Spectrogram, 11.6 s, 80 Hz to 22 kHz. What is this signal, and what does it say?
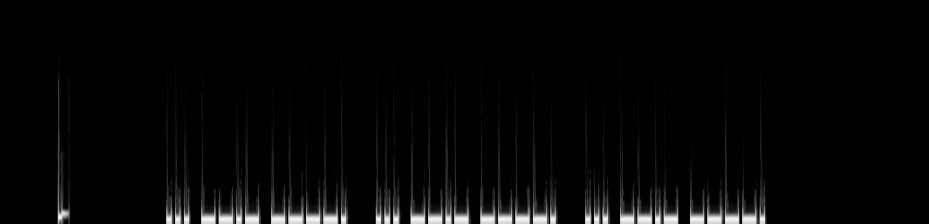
Morse code, heard as a keyed tone, about 22 wpm, 700 Hz. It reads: SQ9 SQ9 SQ9
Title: Callsign Prefixes for Top 25 DXCC - Repeated 3x - 22wpm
